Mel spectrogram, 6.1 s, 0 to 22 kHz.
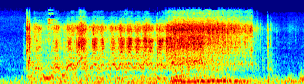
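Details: Oldsmobile Rocket 88 V8, not started in over 20 years, fresh fuel poured down the carb, tank empty: steady starter churning about four turns a second with a few ragged catches as it tries to fire.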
